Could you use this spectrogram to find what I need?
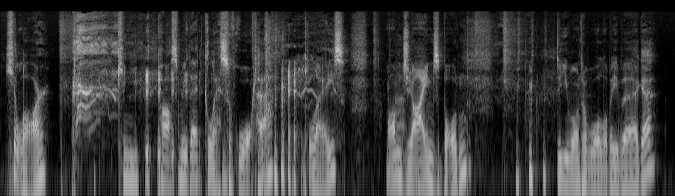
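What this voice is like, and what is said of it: Over-the-top put-on Australian accent. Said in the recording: “My Australian accent is so over the top that it would have never been believable.”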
